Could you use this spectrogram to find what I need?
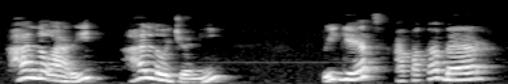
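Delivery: teacher acting the friend's greeting in a German dialogue; lively dialogue reading. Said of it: "Ibu bacakan".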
